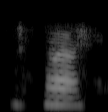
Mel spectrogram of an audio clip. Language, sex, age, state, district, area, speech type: Bengali, female, 30-45, West Bengal, Hooghly, urban, conversation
